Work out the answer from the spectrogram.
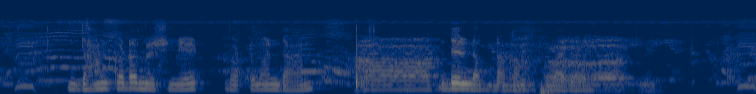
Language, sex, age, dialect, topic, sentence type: Bengali, female, 18-24, Rajbangshi, agriculture, question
